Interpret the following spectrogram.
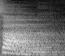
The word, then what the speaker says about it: femme: a palavra mulher como que é em francês fana então Fama em português assim quando a gente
